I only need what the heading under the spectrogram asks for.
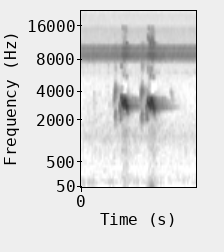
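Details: Sooty-headed bulbul calling for a rival, a lure call: two bright, clear whistled notes, each slightly falling, spaced about a third of a second apart over faint low background rumble.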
